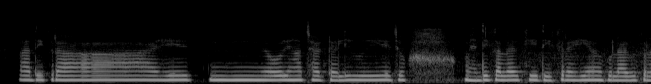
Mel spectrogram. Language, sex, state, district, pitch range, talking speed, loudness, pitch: Hindi, female, Chhattisgarh, Balrampur, 200-205 Hz, 200 wpm, -33 LUFS, 200 Hz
